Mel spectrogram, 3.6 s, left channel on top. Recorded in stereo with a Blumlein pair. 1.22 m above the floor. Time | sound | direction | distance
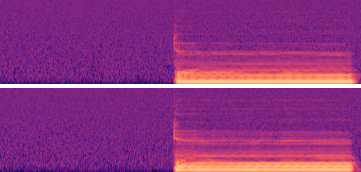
1.7 | singing | 55° right | 2 m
